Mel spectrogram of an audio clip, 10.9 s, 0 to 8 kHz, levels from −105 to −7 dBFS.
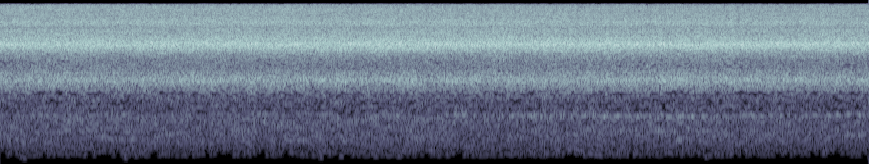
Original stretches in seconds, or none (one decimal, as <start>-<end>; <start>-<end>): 0.0-10.9

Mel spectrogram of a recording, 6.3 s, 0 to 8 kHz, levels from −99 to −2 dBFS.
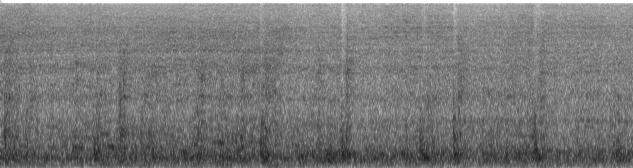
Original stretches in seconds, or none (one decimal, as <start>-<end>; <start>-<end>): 0.0-6.3

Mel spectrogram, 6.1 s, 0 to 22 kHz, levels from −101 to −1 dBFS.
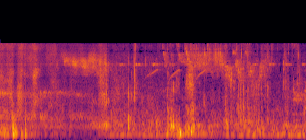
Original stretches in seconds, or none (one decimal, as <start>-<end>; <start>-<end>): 2.2-6.1

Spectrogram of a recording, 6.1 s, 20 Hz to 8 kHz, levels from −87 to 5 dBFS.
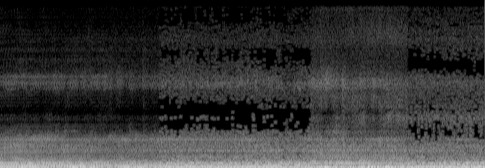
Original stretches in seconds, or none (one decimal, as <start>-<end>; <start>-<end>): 2.0-3.9; 5.1-6.1

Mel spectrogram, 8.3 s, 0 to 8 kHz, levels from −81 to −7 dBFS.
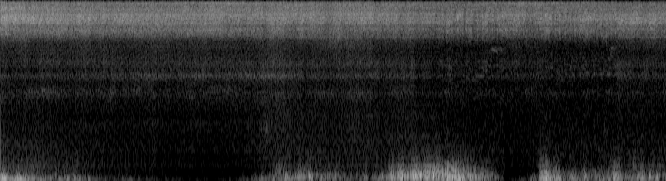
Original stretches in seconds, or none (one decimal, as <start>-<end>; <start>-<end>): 5.5-6.3; 6.8-7.7

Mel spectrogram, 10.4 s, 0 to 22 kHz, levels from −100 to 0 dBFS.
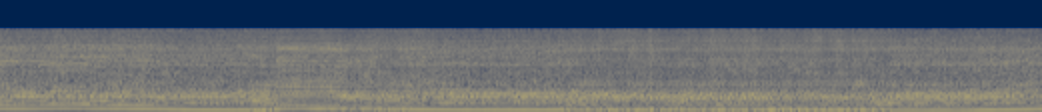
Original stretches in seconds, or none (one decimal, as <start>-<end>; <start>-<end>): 0.0-2.5; 4.1-5.6; 8.9-10.4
